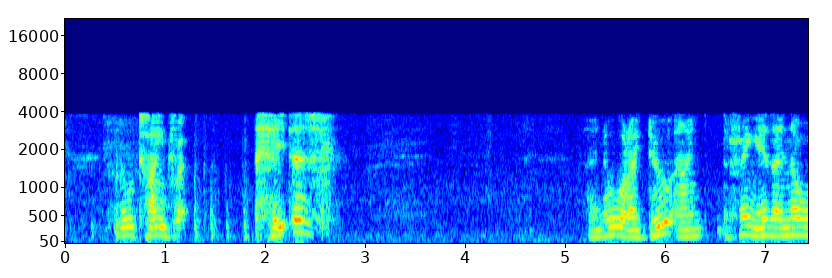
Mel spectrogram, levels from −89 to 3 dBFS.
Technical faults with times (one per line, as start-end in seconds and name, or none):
none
